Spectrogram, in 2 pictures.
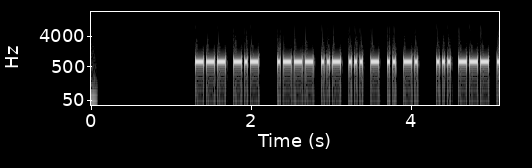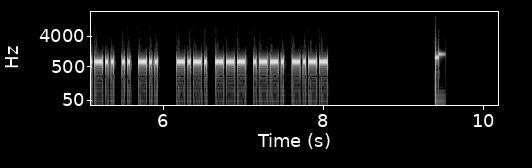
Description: Morse code, heard as a keyed tone, about 34 wpm, 700 Hz. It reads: OK JUSTIN SOLID COPY
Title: Practice QSO - Exchange 3 - More Info - 35wpm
